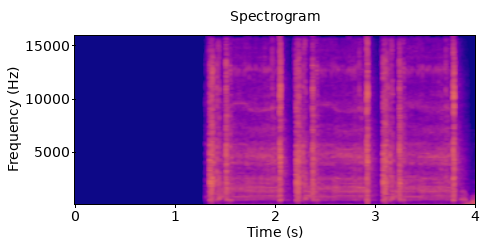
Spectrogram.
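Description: About a second of silence, then a sound effect added in editing for an animated title card: three repeated segments of a wavering, buzzy pitched sound, each starting with a sharp click, cutting off just before the end.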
